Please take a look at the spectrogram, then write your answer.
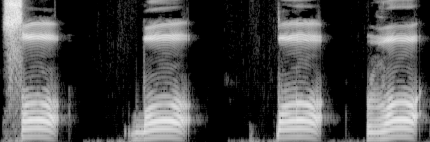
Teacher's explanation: bukan betul-betul vokal O tapi kedengarannya condong bukan ke A tapi vokal seperti O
